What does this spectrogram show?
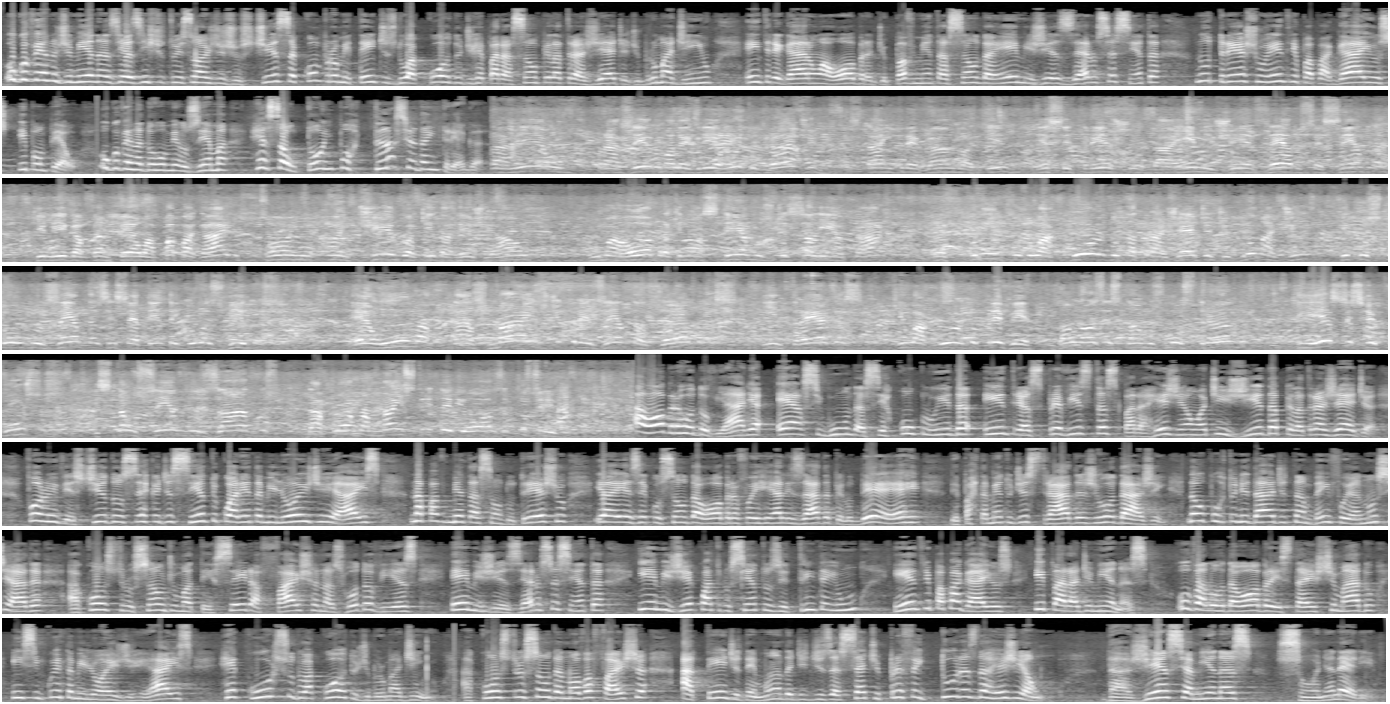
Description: Esta é a segunda obra viária concluída da lista das destinadas à melhoria da mobilidade na Bacia do Paraopeba, que será ampliada, chegando a oito intervenções. Ouça matéria de rádio.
